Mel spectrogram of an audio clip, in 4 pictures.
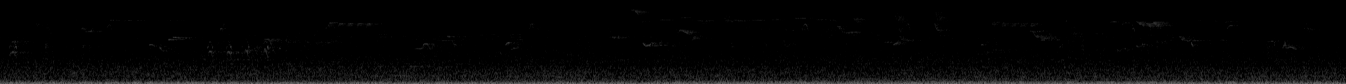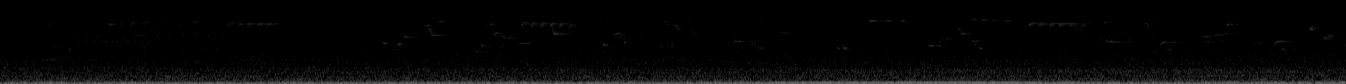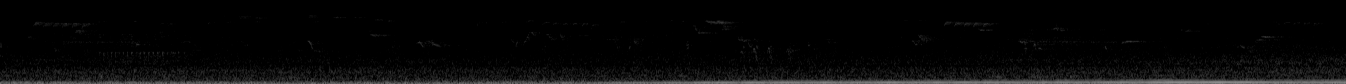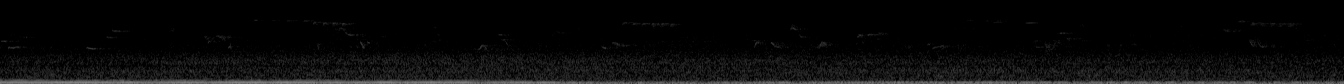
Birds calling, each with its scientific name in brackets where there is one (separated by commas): American Robin (Turdus migratorius), Black-capped Chickadee (Poecile atricapillus), Gray Catbird (Dumetella carolinensis)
